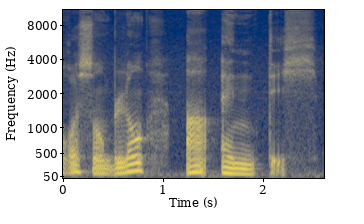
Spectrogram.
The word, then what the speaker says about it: ressemblant: Hein, c'est pour ça qu'on le prononce vraiment ressemblant ANT.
